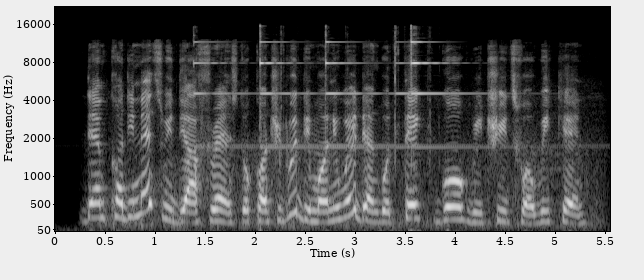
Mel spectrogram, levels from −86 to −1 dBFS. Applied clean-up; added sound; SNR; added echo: none; Bell; 6 dB; none.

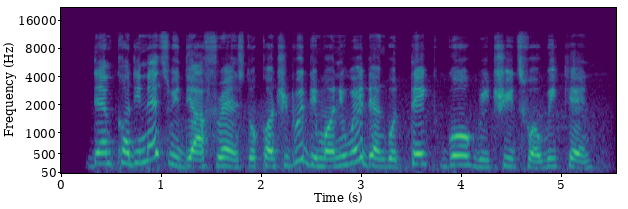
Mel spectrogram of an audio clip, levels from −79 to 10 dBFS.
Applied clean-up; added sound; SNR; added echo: none; none; none; none.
